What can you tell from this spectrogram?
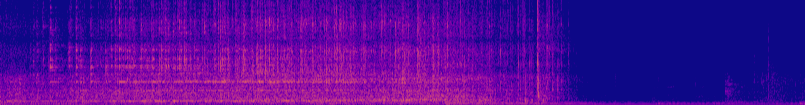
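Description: Expanded clay pebbles poured into a glass vase: a dense, steady rattling of pebbles against the glass and each other that stops about four seconds in. Soft background music underneath.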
